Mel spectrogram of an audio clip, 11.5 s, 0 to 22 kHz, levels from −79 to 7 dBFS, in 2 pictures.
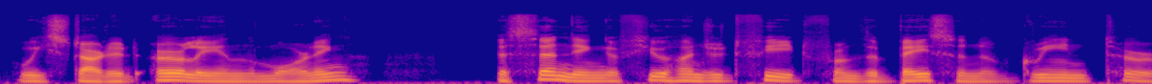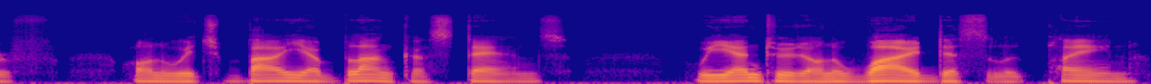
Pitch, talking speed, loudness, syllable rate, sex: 105 Hz, 150 wpm, -22 LUFS, 4.5 syllables/s, male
